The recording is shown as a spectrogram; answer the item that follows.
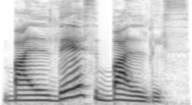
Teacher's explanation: La sílaba tónica se encuentra en des, en la última sílaba, y termina en S. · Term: palabra aguda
